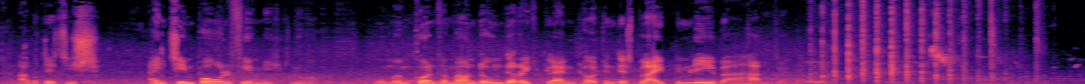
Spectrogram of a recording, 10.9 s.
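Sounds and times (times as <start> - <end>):
speech: 0.2 - 8.0
pigeons at a main railway station flapping wings taking off: 8.0 - 10.6.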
